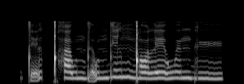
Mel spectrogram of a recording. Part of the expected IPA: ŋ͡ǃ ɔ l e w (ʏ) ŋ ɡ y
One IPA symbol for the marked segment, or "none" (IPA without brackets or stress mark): ʏ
